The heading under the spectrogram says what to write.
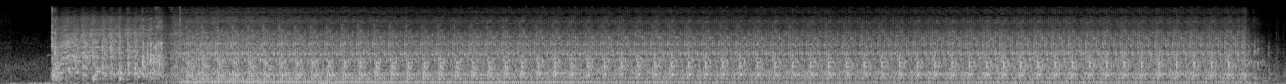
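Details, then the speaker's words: Ford 7.3 Powerstroke diesel after fuel filter and oil change, before priming: brief crank, fires instantly into steady, even diesel idle clatter, no misses or knocks; owner assumes residual fuel in lines; engine consumes some oil. "Of course it makes a liar out of me and fires right up instantly, but I'm gonna assume that's based off of the residual fuel that's still in the fuel lines."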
